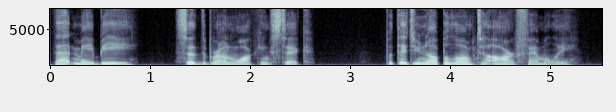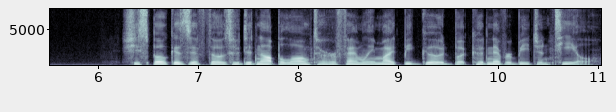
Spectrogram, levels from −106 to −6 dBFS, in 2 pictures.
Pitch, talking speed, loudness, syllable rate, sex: 105 Hz, 195 wpm, -21 LUFS, 5.2 syllables/s, male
